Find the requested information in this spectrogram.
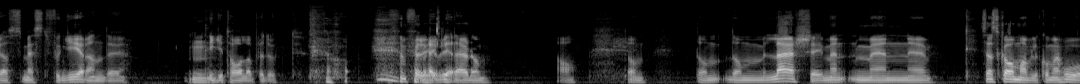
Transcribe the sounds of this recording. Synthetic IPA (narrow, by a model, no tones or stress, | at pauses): ɾasmɛst̪fɵŋɡeːɾand̪ə | d̪ɪɡɪt̪ʰɑːlapʰɾʊd̪ɵk̚t̪ | fœɾøːvɾɪæɖɔm | ʔɑ̰ː | d̪̥ɔ̰m | d̪̥ɔmd̪ɔmlæːʂɛjmɛnmɛn | sɛnskamanvɛlkʰɔmːaɪɦoː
